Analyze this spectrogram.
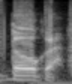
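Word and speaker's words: Doga (動画): Creo, Gander, si es la palabra que yo creo que es, y si un 90% seguro que sí es, no se dice Doga, se dice Doga. Porque es, la palabra japonesa para vida. Que literal significaría este imagen en movimiento. – Do es del kanji de movimiento y Ga el de imagen.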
